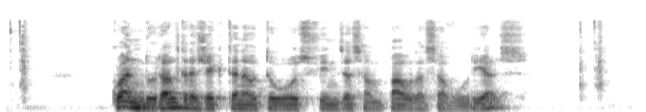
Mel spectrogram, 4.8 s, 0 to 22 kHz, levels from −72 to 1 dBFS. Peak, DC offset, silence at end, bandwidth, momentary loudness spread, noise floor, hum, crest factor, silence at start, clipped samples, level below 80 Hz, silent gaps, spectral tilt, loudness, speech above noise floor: -6 dBFS; under 0.1%; 0.35 s; 11.5 kHz; 22 LU; -66 dBFS; none; 20 dB; 0.15 s; under 0.1%; -48 dBFS; none; -6 dB/octave; -23 LUFS; 44 dB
